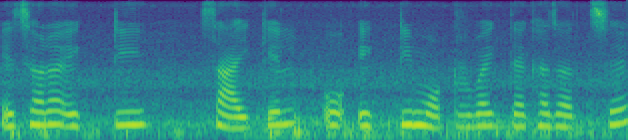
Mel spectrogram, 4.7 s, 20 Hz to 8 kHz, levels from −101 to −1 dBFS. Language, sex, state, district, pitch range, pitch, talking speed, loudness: Bengali, female, West Bengal, Jhargram, 215-250 Hz, 230 Hz, 100 wpm, -20 LUFS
